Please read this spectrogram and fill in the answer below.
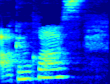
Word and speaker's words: Auchincloss: Lowe was handpicked for the job by Janet, I believe you pronounce this Auchincloss, the mother of Jacqueline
